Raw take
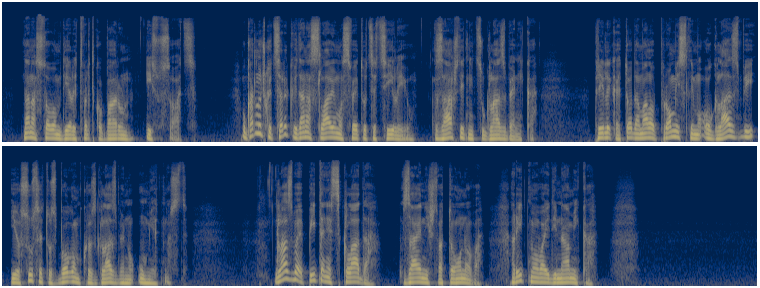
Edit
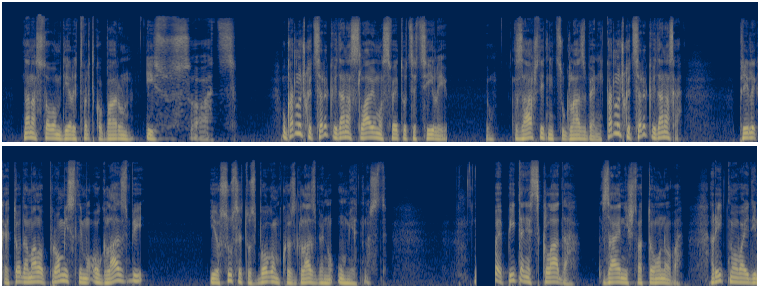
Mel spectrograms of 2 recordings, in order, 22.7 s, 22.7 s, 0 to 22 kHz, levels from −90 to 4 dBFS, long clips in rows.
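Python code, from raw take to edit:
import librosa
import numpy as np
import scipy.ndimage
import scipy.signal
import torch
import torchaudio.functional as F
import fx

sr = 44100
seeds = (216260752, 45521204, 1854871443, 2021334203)

y = fx.edit(x, sr, fx.stretch_span(start_s=2.21, length_s=0.6, factor=2.0),
    fx.duplicate(start_s=3.71, length_s=0.97, to_s=7.89),
    fx.insert_room_tone(at_s=6.07, length_s=0.6),
    fx.insert_room_tone(at_s=11.36, length_s=0.82),
    fx.silence(start_s=15.46, length_s=0.29), tone=tone)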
